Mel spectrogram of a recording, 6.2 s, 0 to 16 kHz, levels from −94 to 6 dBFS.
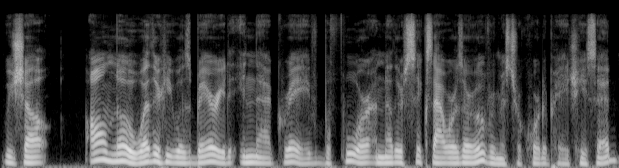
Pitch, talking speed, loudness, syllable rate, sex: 125 Hz, 205 wpm, -17 LUFS, 5.6 syllables/s, male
